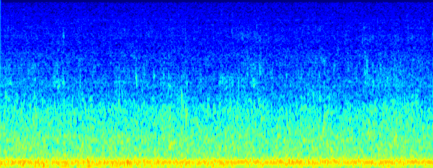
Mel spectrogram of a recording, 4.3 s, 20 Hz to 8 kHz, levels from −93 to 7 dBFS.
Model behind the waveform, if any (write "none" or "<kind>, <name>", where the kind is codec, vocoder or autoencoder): vocoder, Vocos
